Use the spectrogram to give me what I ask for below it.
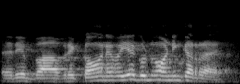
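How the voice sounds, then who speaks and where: Chatty teacher scolding students on phone. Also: male voice, fairly high pitch, a little fast. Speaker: physics teacher. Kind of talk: online class, casual teasing. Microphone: mobile phone. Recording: echoey, tinny phone line, faint noise.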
